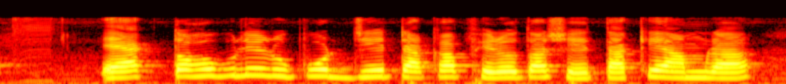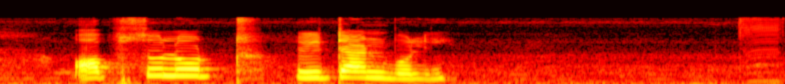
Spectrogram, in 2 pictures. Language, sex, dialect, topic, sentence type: Bengali, female, Northern/Varendri, banking, statement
